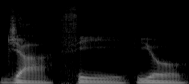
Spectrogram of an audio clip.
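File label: "jathiyo", concatenated syllables; Affixing experiment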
